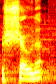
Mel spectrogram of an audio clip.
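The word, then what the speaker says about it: Schöne: Danish people for saying, oh, his name's actually pronounced Shona.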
